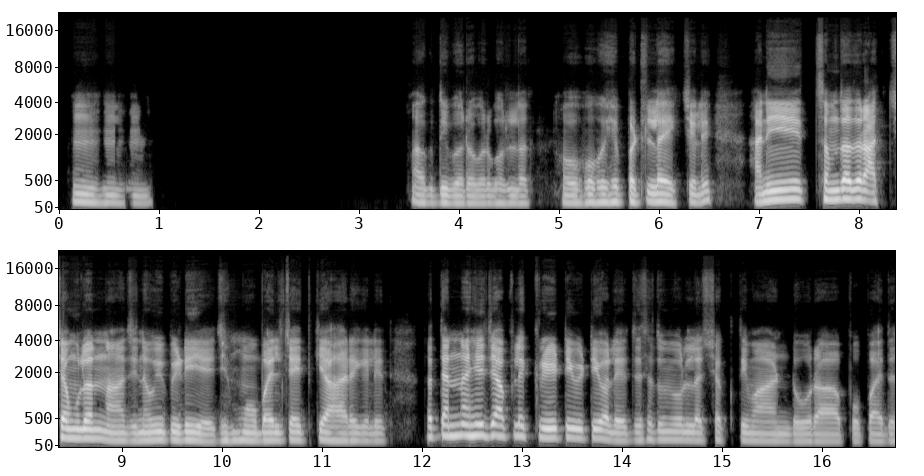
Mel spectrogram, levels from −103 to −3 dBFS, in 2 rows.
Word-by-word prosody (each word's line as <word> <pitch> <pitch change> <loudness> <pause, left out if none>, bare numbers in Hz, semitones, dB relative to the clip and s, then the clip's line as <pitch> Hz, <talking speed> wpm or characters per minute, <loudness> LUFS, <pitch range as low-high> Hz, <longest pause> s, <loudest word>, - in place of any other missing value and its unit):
हं, 120 -3 -3
हं, 110 -1 -8
हं. 105 -1 -12 2.7
अगदी 110 0 -4
बरोबर 105 0 -5
बोललात. 105 0 -7 0.3
हो, 110 -1 -3
हो. 120 +1 -3
हे 120 +1 -1
पटलं 125 +1 +2
एक्चुअली 120 +3 -1 0.5
आणि 135 +5 +5 0.5
समजा 160 +1 +6
जर 165 0 +6
आजच्या 135 +3 +4
मुलांना, 140 -6 +3
जी 110 +1 -5
नवी 120 +2 0
पिढी 120 -1 +1
आहे 100 -1 -1
जी 115 +3 -6
मोबाईलच्या 115 +1 -1
इतकी 120 +3 -3
आहारी 110 -1 +1
गेली 110 0 -6
आहे. 110 - -9 0.4
तर - - +2
त्यांना 185 +1 +4
हे 190 +1 +5
जे 190 - +4
आपले 180 0 +3
क्रिएटिव्हिटीवाले 145 -4 +2
आहेत, 110 0 -4
जसं 120 +2 -8
तुम्ही 125 0 -5
बोललात 120 -2 -3
शक्तिमान, 110 -3 -6
डोरा, 105 -1 -5
पोपाय 105 -1 -7
द 105 +1 -9
115 Hz, 145 wpm, -23 LUFS, 110-130 Hz, 2.7 s, समजा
